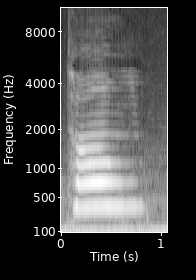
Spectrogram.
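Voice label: "teng1", Mandarin Chinese, pinyin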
